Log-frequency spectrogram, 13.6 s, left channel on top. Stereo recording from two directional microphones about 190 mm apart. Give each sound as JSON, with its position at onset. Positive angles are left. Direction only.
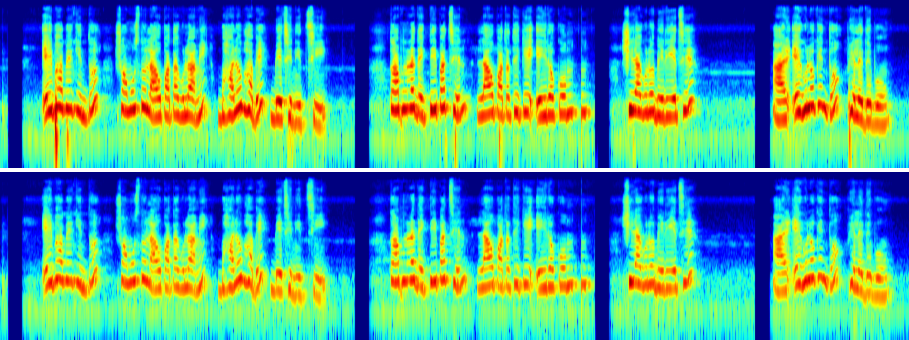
{"t": 0.6, "sound": "a woman's voice", "side_deg": 30}
{"t": 11.5, "sound": "a woman's voice", "side_deg": 30}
